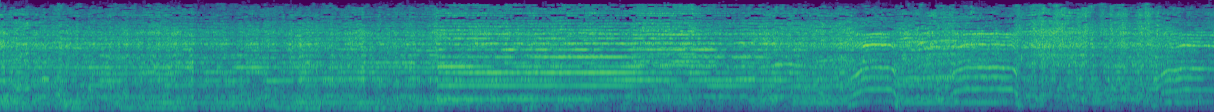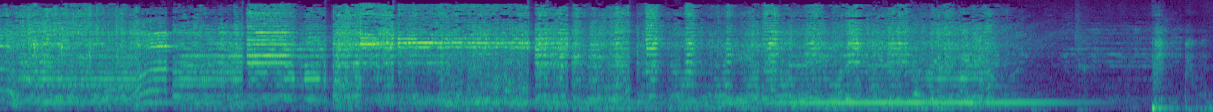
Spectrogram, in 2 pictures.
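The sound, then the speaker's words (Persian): Many car horns blare together in a long, continuous, overlapping chorus of steady and intermittent honks, with crowd noise mixed in, before fading out near the end, as drivers honk in protest during the White Paper protests in China. “یا میگفتن اگر میترسی نمیشه بوخ که میتونی بزنی با ماشین.”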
